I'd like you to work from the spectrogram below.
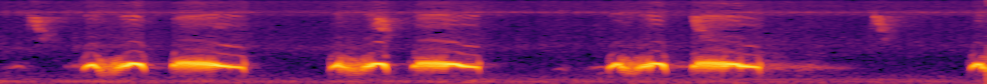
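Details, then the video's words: Decoy spotted dove with a high coo used to take on wild birds. Three phrases, each a clipped double note followed by a longer sliding coo, come roughly every second and a half, steady and clear. "Mồi Tiểu Cườm Cao . Đấu Bổi Với Trận"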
